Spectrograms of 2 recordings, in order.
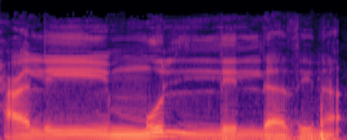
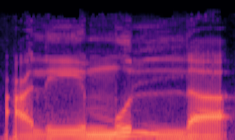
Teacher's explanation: جب ملا کے پڑھیں گے حلیم للذین تو یہ ادغام بلا غنہ ہوگا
